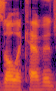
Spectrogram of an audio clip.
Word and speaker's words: Zolkevage: My name is Zolkevage is how it's pronounced.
